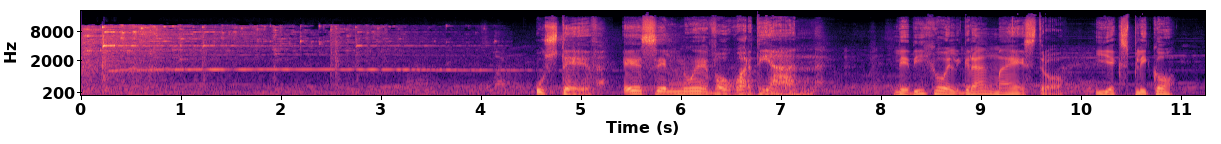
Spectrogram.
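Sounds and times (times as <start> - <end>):
glass thrown to the floor and breaking: 0.0 - 3.3
speech: 4.5 - 7.5, 8.1 - 11.0.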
